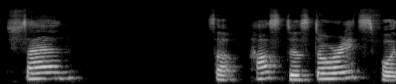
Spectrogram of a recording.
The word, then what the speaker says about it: 山: lessons will be mountains how to say mountains in Chinese it is Shan once again Shan so how's the stories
